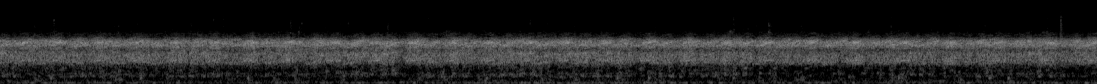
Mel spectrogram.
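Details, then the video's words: Countryside frogs at night during gentle rain, their massed croaking forming an unbroken, shimmering pulsed drone, with soft drips and rain hiss underneath. "개구리 소리"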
